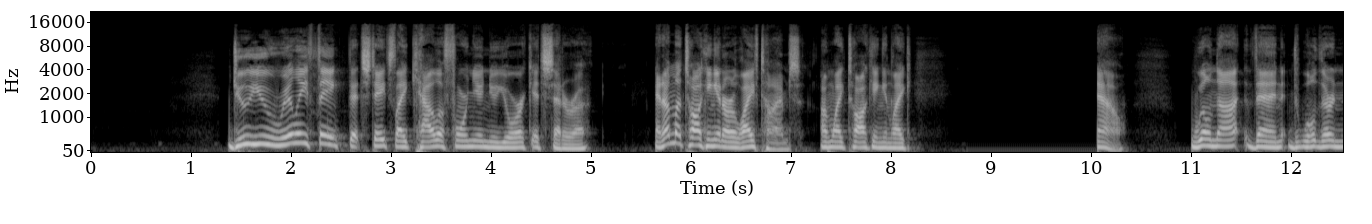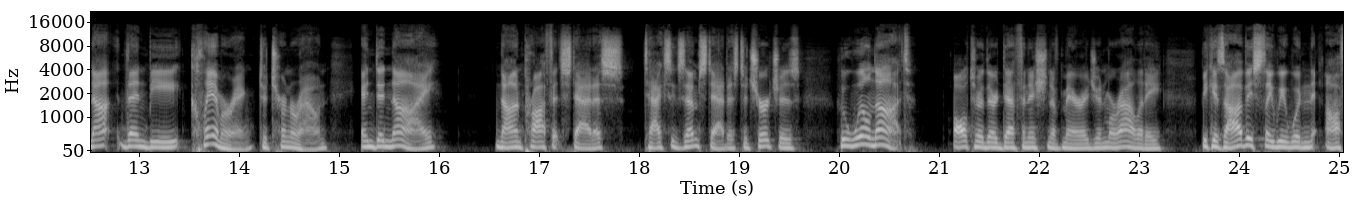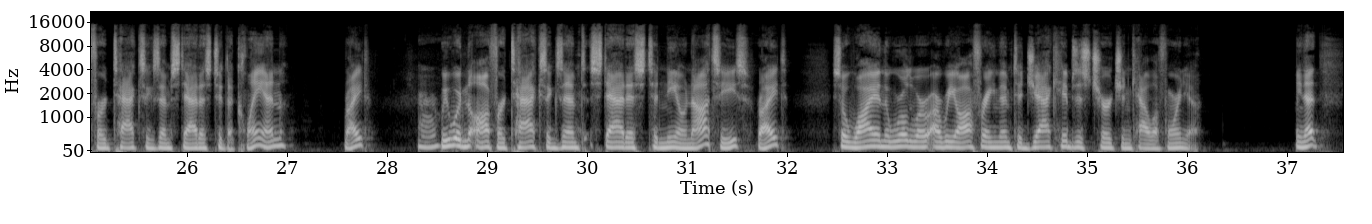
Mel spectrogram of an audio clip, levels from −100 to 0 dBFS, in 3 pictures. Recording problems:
audio freezing; at 9 s for 1.5 s

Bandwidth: 15 kHz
